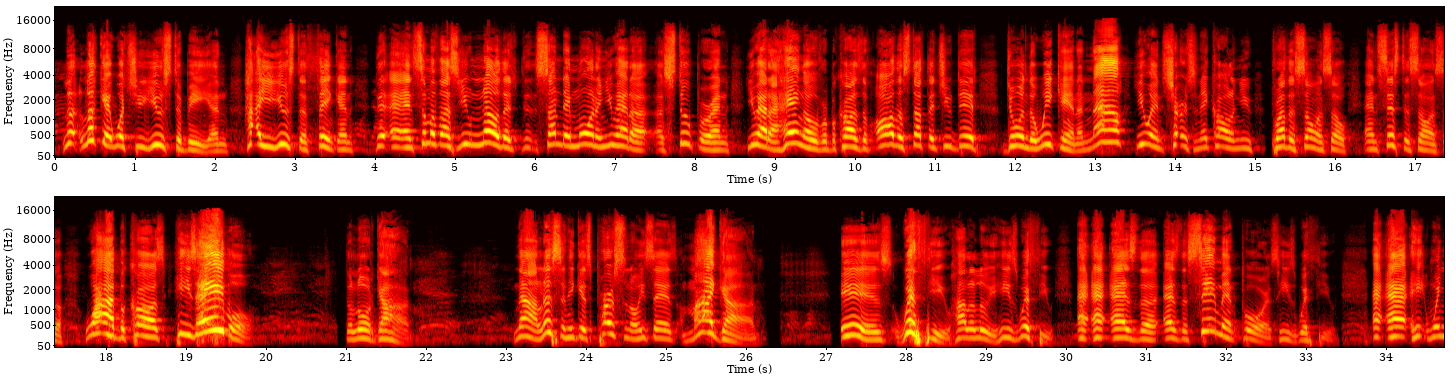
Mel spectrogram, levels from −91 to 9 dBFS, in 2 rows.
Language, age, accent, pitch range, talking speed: English, 30-49, American, 180-250 Hz, 160 wpm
